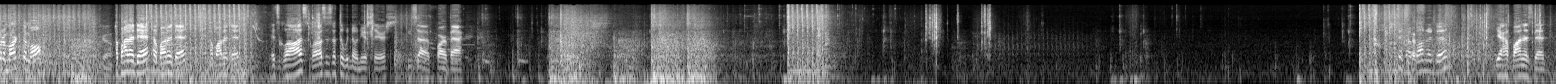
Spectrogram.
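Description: Rapid gunfire rings out in short bursts.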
